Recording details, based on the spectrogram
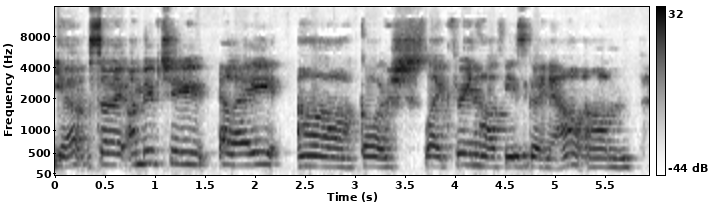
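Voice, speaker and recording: A woman with an Australian accent at a very slow pace, fairly high in pitch, very even in loudness and with hardly any pauses, over noticeable background noise. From Australia, Brisbane. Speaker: musician and actress. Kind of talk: radio interview. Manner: clear; animated.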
